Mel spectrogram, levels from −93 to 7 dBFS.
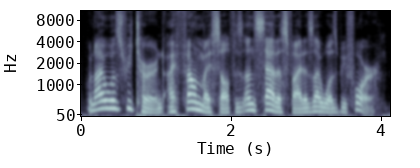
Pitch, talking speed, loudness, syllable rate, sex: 165 Hz, 190 wpm, -17 LUFS, 5.5 syllables/s, male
